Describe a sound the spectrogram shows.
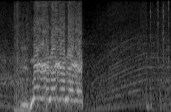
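A young man shouts loudly into a microphone.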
